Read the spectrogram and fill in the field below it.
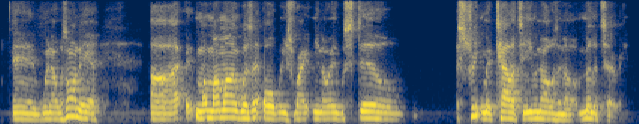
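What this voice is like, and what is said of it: New York accent. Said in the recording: “I'm a New York sports fan. ... If you can't tell by that accent, right?”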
